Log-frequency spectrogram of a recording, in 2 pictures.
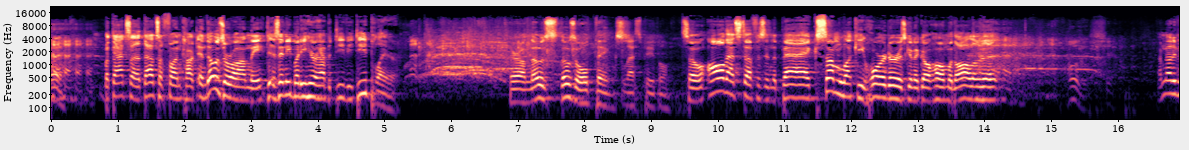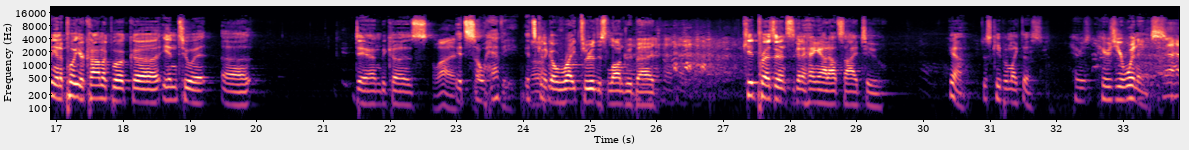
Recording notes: Live from the Irving Plaza in NYC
